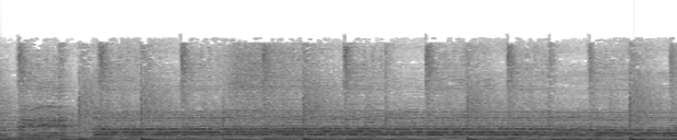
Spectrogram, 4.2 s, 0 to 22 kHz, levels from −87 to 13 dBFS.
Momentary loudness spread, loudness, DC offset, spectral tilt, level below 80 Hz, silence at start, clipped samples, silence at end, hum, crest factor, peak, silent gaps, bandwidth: 2 LU; -11 LUFS; under 0.1%; -4 dB/octave; -22 dBFS; 0 s; under 0.1%; 0 s; none; 12 dB; 0 dBFS; none; 16.5 kHz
